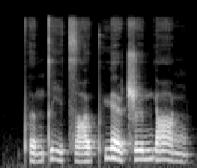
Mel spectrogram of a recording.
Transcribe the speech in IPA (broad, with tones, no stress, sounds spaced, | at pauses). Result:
pʰ ə˨˦ n t̪ i˥˨ t͡s ɑ˨˦ ʊ̯ pʰ ɥ ɛ˥˨ ʈ͡ʂ ɻ̩˦ n̪ j ɑ˥˨ ŋ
